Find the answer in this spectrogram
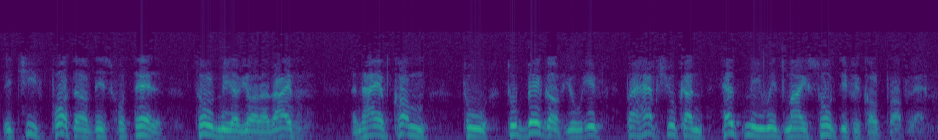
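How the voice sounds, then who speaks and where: An actor playing an anxious elderly German tower keeper who speaks halting, broken English with a German accent, in a 1940s radio drama. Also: male voice, a little high, lively intonation, breathy edge. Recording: dull old radio broadcast.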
